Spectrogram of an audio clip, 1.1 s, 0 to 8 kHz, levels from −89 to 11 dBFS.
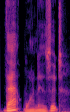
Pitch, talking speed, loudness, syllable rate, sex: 115 Hz, 225 wpm, -20 LUFS, 5.7 syllables/s, male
